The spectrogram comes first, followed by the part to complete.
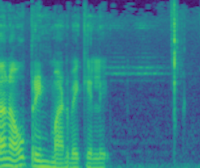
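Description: A man speaking briefly, then a single computer mouse click about three-quarters of the way through, in a quiet pause.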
